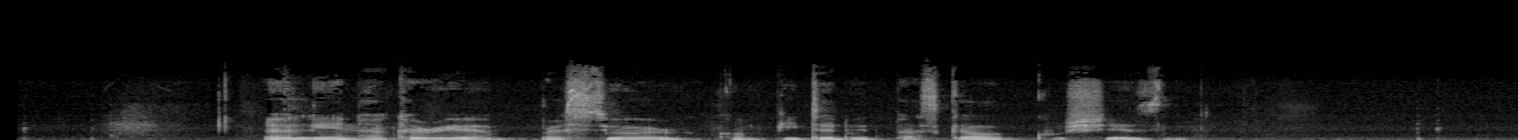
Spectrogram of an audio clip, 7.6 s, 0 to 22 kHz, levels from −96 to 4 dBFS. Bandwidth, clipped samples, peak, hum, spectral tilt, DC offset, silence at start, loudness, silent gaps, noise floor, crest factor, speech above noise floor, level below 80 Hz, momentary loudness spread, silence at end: 12 kHz; under 0.1%; -16 dBFS; none; -5 dB/octave; under 0.1%; 0.6 s; -32 LUFS; none; -66 dBFS; 18 dB; 34 dB; -70 dBFS; 10 LU; 0.5 s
